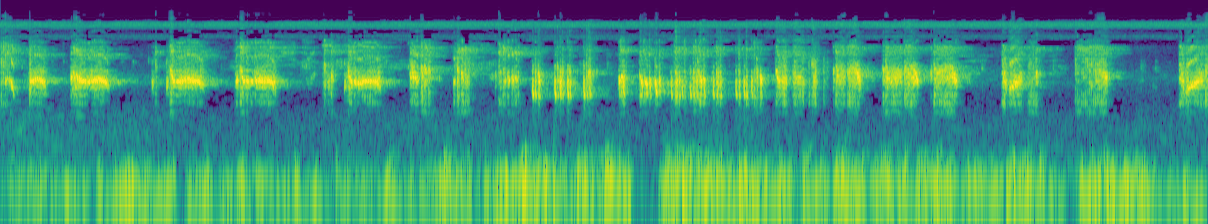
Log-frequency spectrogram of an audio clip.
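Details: Swiftlet calls played as a dusk lure for a small swiftlet house. Dense, repeated chirping bursts with short twittering phrases come in rapid runs. A steady high electronic tone runs throughout, with a low rumbling hum beneath.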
